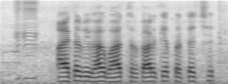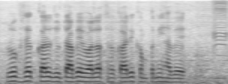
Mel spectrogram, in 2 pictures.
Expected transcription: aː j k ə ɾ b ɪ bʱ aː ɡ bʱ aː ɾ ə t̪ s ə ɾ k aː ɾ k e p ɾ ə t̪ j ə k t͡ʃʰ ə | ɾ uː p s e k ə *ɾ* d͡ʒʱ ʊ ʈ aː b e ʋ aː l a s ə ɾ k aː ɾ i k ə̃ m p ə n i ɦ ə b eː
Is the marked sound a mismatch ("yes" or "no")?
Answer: no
